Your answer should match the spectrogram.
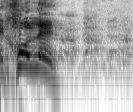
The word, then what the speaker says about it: híjole: El aijo le lleva acento en la J. Híjole. Pero si alguno es maestro de castellano va a decir, "No, eh, pastor, en castellano no se acentúan las consonas." Esta sí se acentúa.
